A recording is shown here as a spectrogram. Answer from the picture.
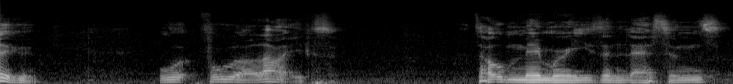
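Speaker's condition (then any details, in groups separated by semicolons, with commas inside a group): Traumatic brain injury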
